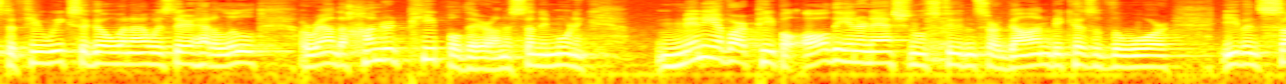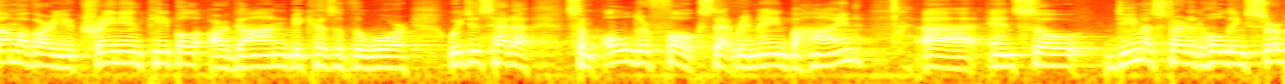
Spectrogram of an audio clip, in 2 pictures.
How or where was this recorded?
large echoing room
